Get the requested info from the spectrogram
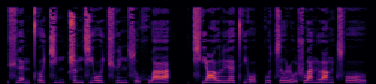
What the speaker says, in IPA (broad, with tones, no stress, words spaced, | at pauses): ɕɥɛ̰˨˩nt̪ʰɤ˥t͡ɕḭ˨˩ŋ ʈ͡ʂə˥˩n ɕjo˥ʊ̯t͡ɕʰy˧˥nsṵ˨˩ xwä˧˥ | t͡ɕʰjɑ˥ʊ̯ lɥɛ˥˩t̪ʰjo̰˨˩ʊ̯ ku˥˧t͡sɹ̩˥˩ɻṵ˨˩ ʂwa˥˧n lɑ˥˧ŋt͡sʰo˥˩ʊ̯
